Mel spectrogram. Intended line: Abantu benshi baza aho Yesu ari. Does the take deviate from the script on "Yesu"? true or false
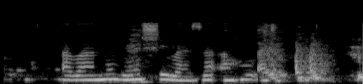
true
